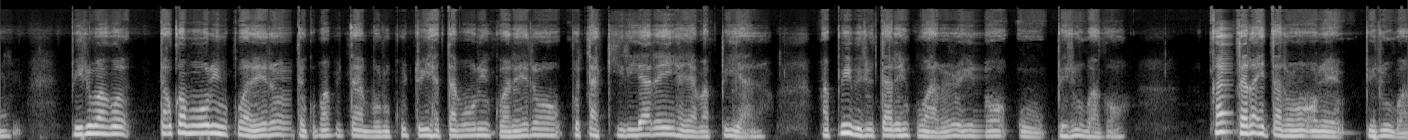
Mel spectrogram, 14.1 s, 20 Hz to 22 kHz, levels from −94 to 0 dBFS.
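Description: At 2.83 to 2.93 s a burst of packet loss drops about 80 ms of speech. The receiver stretches the last sound for roughly 76 ms, fading it into a held buzz or hiss, then jumps ahead with that stretch gone. At 6.35 s a short concealed packet loss removes about 40 ms. Around 31 ms of synthesized continuation covers the hole and blends back into the real audio, leaving a brief smear. The same burst of packet loss recurs at 9.74 to 9.87 s and 12.22 to 12.34 s, each losing about 100 ms under a fading, roughly 100 ms fill.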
